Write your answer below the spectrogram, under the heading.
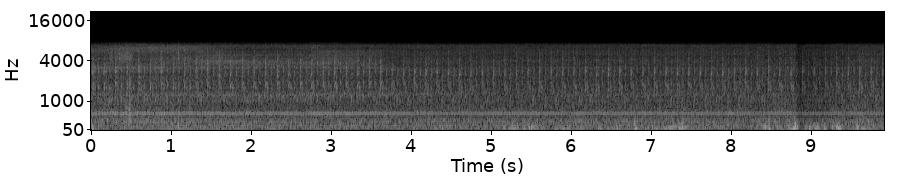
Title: стук в двигателе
